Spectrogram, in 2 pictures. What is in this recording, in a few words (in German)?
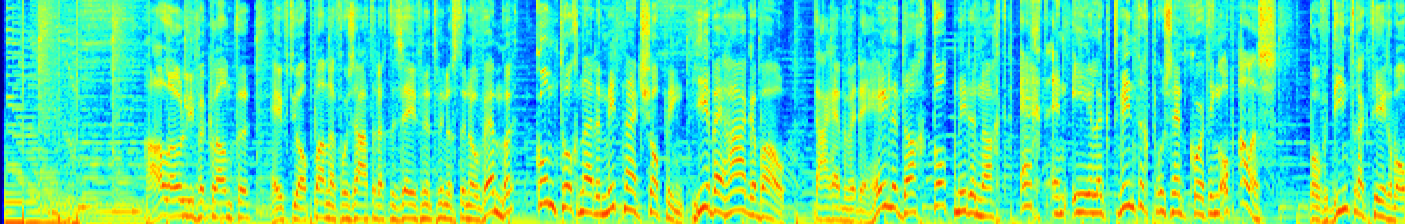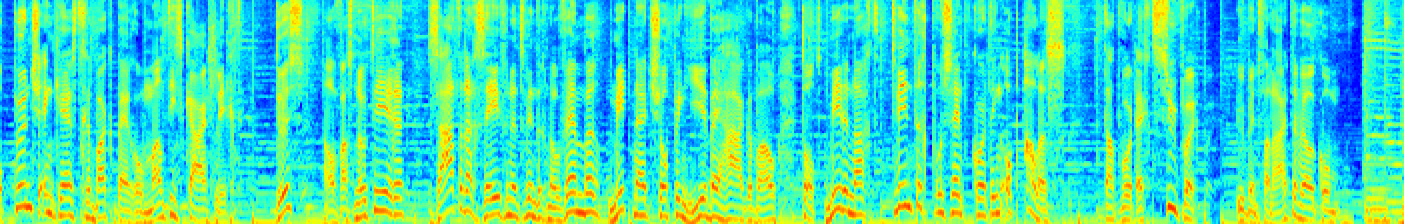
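Dutch werbung, voicesamples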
